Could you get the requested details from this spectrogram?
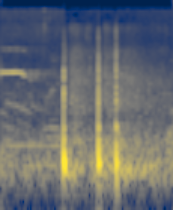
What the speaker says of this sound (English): That was a cool firework.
